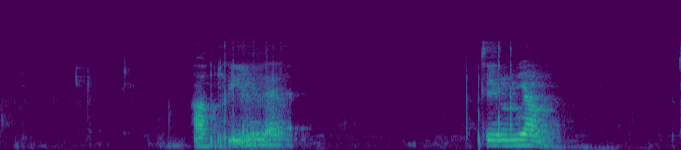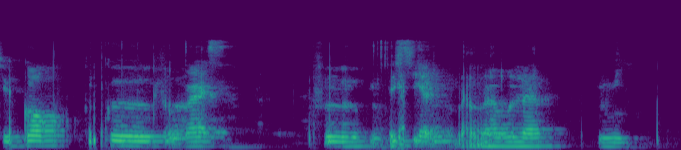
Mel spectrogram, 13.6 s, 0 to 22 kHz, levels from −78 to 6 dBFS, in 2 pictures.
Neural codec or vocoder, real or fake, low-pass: codec, 32 kHz, 1.9 kbps, SNAC; fake; 7.2 kHz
